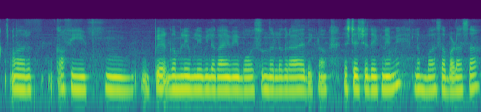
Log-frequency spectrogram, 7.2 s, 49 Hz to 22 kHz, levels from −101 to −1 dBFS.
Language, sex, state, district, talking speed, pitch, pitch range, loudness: Hindi, female, Bihar, Araria, 175 wpm, 170 Hz, 165-175 Hz, -15 LUFS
